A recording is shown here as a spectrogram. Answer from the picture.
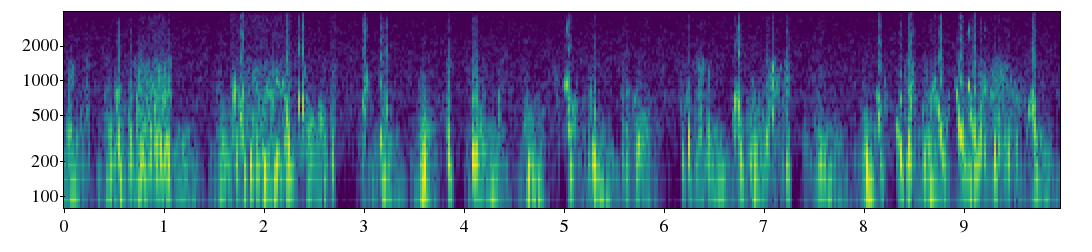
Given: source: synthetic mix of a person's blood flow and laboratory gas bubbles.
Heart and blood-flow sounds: Doppler ultrasound of blood flow; precordium
0.03-0.27 s: bubbles
0.50-1.09 s: bubbles
1.66-2.42 s: bubbles
2.53-2.73 s: bubbles
2.96-3.06 s: bubbles
3.14-3.28 s: bubbles
3.81-3.90 s: bubbles
4.05-4.24 s: bubbles
4.33-4.39 s: bubbles
4.88-4.96 s: bubbles
4.99-5.15 s: bubbles
5.23-5.37 s: bubbles
5.57-5.67 s: bubbles
5.79-5.87 s: bubbles
6.16-6.50 s: bubbles
6.67-6.91 s: bubbles
6.94-7.28 s: bubbles
7.54-7.63 s: bubbles
8.11-8.24 s: bubbles
8.30-8.54 s: bubbles
8.57-9.59 s: bubbles
9.62-9.77 s: bubbles
From the record:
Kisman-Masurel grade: 243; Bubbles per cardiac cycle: several, 3 to 8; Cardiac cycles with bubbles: 100%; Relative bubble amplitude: loud (0.450 to 0.775); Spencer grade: 3 (all of the cardiac periods contain showers or single bubble signals, but not dominating or overriding the cardiac motion signals); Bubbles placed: anywhere in the cardiac cycle

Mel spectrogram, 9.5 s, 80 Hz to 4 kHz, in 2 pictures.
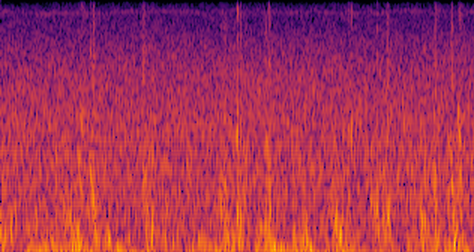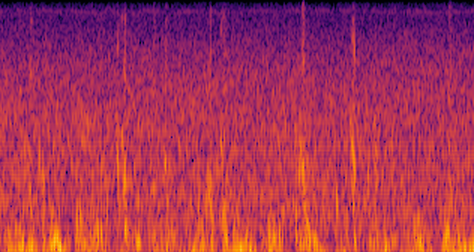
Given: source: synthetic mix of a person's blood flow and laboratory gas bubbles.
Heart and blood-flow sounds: Doppler ultrasound of blood flow; precordium
0.00-0.17 s: bubbles
0.53-1.13 s: bubbles
1.40-1.76 s: bubbles
2.17-2.52 s: bubbles
2.58-2.76 s: bubbles
3.19-3.55 s: bubbles
3.67-3.96 s: bubbles
4.04-4.42 s: bubbles
4.46-4.68 s: bubbles
4.95-5.17 s: bubbles
5.35-5.82 s: bubbles
5.87-6.48 s: bubbles
6.68-7.15 s: bubbles
7.46-7.60 s: bubbles
7.62-8.00 s: bubbles
8.07-8.16 s: bubbles
8.21-8.61 s: bubbles
8.94-9.00 s: bubbles
9.16-9.31 s: bubbles
From the record:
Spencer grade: 3 (all of the cardiac periods contain showers or single bubble signals, but not dominating or overriding the cardiac motion signals); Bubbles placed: anywhere in the cardiac cycle

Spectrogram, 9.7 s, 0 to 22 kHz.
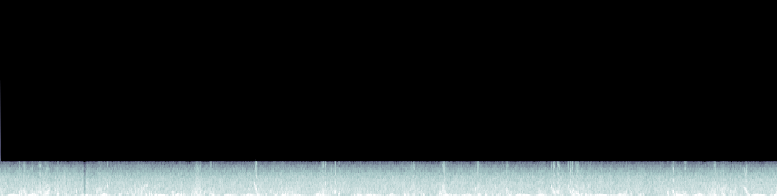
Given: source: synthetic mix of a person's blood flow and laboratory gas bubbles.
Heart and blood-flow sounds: Doppler ultrasound of blood flow; precordium
0.20-0.87 s: bubbles
0.93-1.06 s: bubbles
1.17-1.39 s: bubbles
1.41-2.08 s: bubbles
2.13-2.73 s: bubbles
3.09-3.73 s: bubbles
3.96-4.29 s: bubbles
4.38-4.54 s: bubbles
4.58-4.67 s: bubbles
4.97-5.35 s: bubbles
5.45-5.79 s: bubbles
5.91-6.41 s: bubbles
6.45-6.57 s: bubbles
6.71-7.43 s: bubbles
7.71-8.07 s: bubbles
8.30-8.61 s: bubbles
8.76-9.50 s: bubbles
9.67-9.73 s: bubbles
From the record:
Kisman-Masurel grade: 342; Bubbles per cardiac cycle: rolling drumbeat, 9 or more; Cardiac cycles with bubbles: 100%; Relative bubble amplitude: moderate (0.250 to 0.450); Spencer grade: 3 (all of the cardiac periods contain showers or single bubble signals, but not dominating or overriding the cardiac motion signals); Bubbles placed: anywhere in the cardiac cycle

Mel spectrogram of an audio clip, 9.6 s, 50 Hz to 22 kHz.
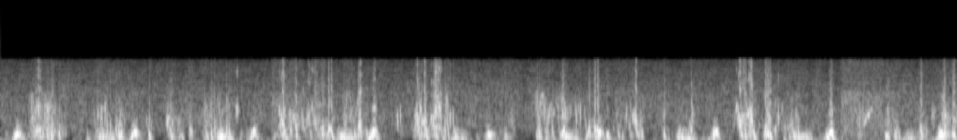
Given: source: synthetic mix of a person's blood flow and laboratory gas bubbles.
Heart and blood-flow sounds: Doppler ultrasound of blood flow; precordium
0.27-0.67 s: bubbles
0.94-1.28 s: bubbles
1.45-1.55 s: bubbles
1.62-1.84 s: bubbles
1.87-1.95 s: bubbles
2.01-2.40 s: bubbles
2.70-3.36 s: bubbles
3.40-3.71 s: bubbles
3.94-4.04 s: bubbles
4.12-4.60 s: bubbles
5.03-5.16 s: bubbles
5.32-6.46 s: bubbles
6.60-6.68 s: bubbles
6.85-6.96 s: bubbles
7.32-8.03 s: bubbles
8.40-9.01 s: bubbles
9.18-9.36 s: bubbles
9.40-9.57 s: bubbles
From the record:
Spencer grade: 3 (all of the cardiac periods contain showers or single bubble signals, but not dominating or overriding the cardiac motion signals); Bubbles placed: only in the low amplitude regions of the cardiac cycle

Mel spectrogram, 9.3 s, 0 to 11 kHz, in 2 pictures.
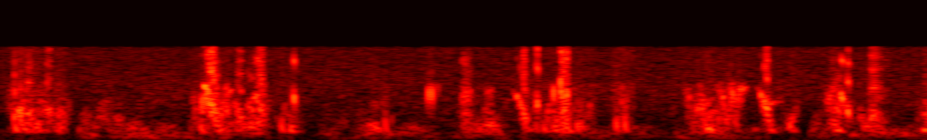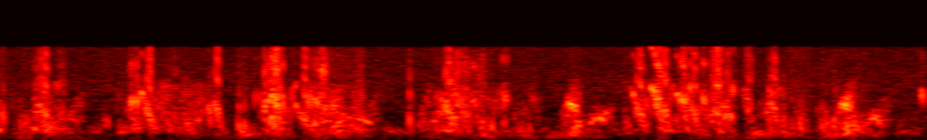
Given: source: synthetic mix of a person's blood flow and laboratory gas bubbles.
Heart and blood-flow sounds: Doppler ultrasound of blood flow; precordium
0.03-0.36 s: bubbles
0.95-1.53 s: bubbles
1.85-1.97 s: bubbles
2.10-2.20 s: bubbles
2.29-2.48 s: bubbles
2.56-2.99 s: bubbles
3.05-3.17 s: bubbles
3.42-4.00 s: bubbles
4.12-4.45 s: bubbles
4.58-4.98 s: bubbles
5.14-5.79 s: bubbles
5.82-6.48 s: bubbles
6.66-6.73 s: bubbles
6.79-7.34 s: bubbles
7.47-7.54 s: bubbles
7.75-8.98 s: bubbles
9.22-9.27 s: bubbles
From the record:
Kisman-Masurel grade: 342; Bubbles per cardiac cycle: rolling drumbeat, 9 or more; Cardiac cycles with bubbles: 100%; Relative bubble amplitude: moderate (0.250 to 0.450); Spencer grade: 3 (all of the cardiac periods contain showers or single bubble signals, but not dominating or overriding the cardiac motion signals); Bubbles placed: anywhere in the cardiac cycle

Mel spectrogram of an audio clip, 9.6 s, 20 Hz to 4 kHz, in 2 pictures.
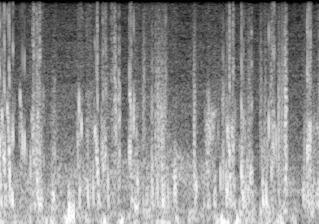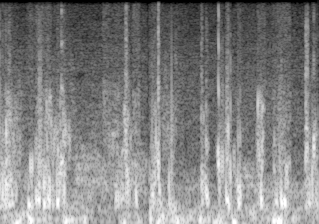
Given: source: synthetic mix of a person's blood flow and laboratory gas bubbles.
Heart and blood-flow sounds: Doppler ultrasound of blood flow; subclavian vein
0.00-0.27 s: bubbles
0.29-0.72 s: bubbles
0.77-0.88 s: bubbles
1.17-1.70 s: bubbles
1.92-2.71 s: bubbles
2.92-3.02 s: bubbles
3.06-3.87 s: bubbles
3.92-4.27 s: bubbles
4.55-5.13 s: bubbles
5.20-5.88 s: bubbles
6.35-6.91 s: bubbles
7.04-7.27 s: bubbles
7.32-7.47 s: bubbles
7.82-7.99 s: bubbles
8.06-8.47 s: bubbles
8.65-8.81 s: bubbles
8.90-9.18 s: bubbles
9.36-9.59 s: bubbles
From the record:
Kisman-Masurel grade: 342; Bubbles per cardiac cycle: rolling drumbeat, 9 or more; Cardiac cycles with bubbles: 100%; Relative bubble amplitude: moderate (0.250 to 0.450); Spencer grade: 3 (all of the cardiac periods contain showers or single bubble signals, but not dominating or overriding the cardiac motion signals); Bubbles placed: anywhere in the cardiac cycle

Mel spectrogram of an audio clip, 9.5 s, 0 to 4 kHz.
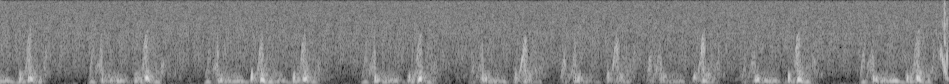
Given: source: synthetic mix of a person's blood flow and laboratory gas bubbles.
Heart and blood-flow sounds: Doppler ultrasound of blood flow; precordium
9.37-9.50 s: bubbles
From the record:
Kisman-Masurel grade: 121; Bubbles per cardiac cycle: 1 to 2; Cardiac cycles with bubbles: 10 to 50%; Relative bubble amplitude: barely perceptible (0.100 to 0.250); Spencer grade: 2 (many but less than half of the cardiac periods contain bubble signals, singularly or in groups); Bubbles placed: anywhere in the cardiac cycle

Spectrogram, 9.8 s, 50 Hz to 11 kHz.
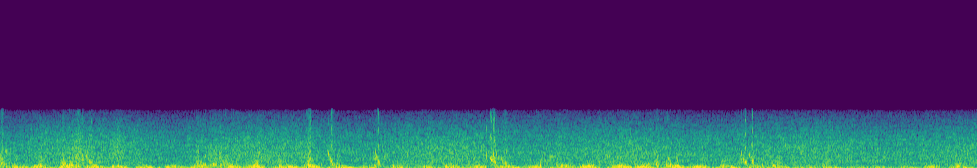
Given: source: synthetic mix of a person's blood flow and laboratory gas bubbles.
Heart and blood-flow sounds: Doppler ultrasound of blood flow; precordium
0.00-0.21 s: bubbles
0.60-0.95 s: bubbles
1.94-2.44 s: bubbles
3.02-3.43 s: bubbles
3.71-3.89 s: bubbles
4.84-5.13 s: bubbles
5.34-5.69 s: bubbles
6.45-6.80 s: bubbles
7.35-7.83 s: bubbles
From the record:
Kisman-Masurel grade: 232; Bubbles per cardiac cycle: several, 3 to 8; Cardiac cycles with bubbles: 50 to 99%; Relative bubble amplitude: moderate (0.250 to 0.450); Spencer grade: 3 (all of the cardiac periods contain showers or single bubble signals, but not dominating or overriding the cardiac motion signals); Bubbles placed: anywhere in the cardiac cycle

